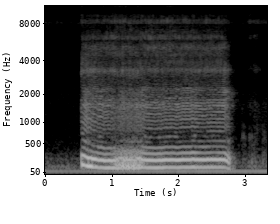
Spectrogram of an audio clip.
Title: English Bulldog snoring (Con chó ngáy)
